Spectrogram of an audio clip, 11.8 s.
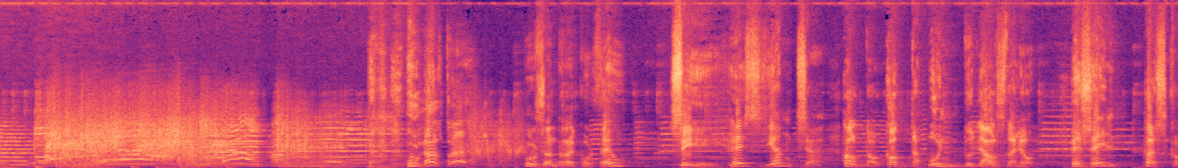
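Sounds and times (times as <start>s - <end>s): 
doors bursting open with a crash: 0.4s - 3.6s
speech: 4.2s - 11.7s.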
